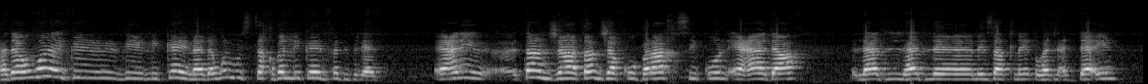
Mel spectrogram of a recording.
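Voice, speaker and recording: A woman's high voice at a moderate pace, with fairly even intonation and long, frequent pauses. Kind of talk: interview answer. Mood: earnest, complaining. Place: home room. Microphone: camera far.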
